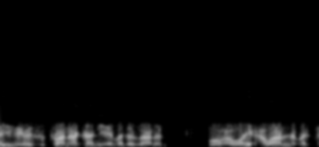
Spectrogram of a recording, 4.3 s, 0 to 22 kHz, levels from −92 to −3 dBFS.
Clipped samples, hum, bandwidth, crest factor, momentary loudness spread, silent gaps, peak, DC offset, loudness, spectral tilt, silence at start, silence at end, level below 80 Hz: under 0.1%; none; 3.8 kHz; 20 dB; 12 LU; none; -14 dBFS; under 0.1%; -32 LUFS; -5 dB/octave; 0 s; 0.15 s; under -90 dBFS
